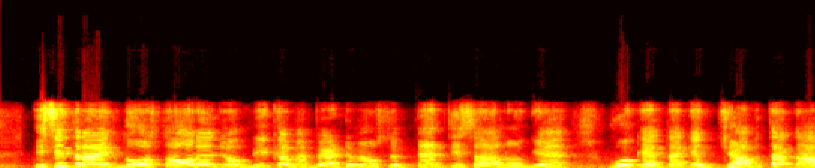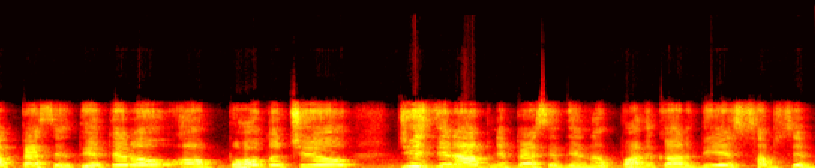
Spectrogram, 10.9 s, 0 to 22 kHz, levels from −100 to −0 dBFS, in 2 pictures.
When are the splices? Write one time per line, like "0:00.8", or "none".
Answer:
none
